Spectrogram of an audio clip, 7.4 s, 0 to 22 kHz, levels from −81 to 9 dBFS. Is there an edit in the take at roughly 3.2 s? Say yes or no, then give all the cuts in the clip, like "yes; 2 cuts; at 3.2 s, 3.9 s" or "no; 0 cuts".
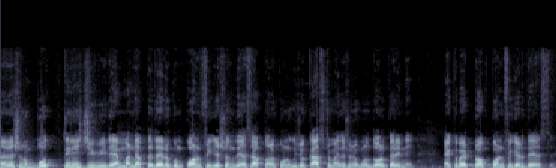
no; 0 cuts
